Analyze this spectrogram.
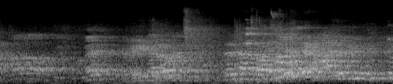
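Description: Sneakers squeak and patter on a hard floor as young people run.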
